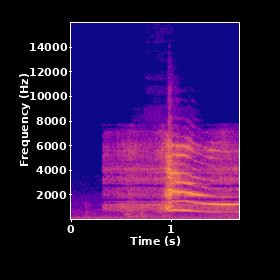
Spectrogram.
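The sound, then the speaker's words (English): A single drawn-out cat meow, clear, rising sharply in the middle and then gliding down in pitch as it trails off, with a faint steady hum underneath, recorded by an app. “Oh, it records his meows.”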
